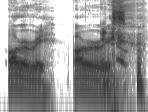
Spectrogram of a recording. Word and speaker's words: orrery: Orrery. It's like an extra syllable of those letters that just shouldn't fit together.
